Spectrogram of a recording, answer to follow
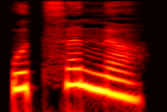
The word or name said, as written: ಉತ್ಸನ್ನ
